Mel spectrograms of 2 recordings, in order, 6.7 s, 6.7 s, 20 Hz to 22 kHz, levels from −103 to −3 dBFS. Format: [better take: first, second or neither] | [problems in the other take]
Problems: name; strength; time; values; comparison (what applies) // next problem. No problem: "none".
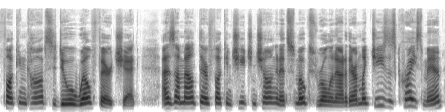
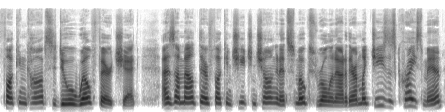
neither | thin; very; fading below 300 Hz; the same in both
